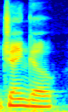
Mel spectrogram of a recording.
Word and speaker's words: Django: name and he's like Django how do you spell it DJ ang Oh D is silent and then he goes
